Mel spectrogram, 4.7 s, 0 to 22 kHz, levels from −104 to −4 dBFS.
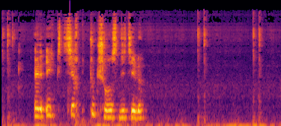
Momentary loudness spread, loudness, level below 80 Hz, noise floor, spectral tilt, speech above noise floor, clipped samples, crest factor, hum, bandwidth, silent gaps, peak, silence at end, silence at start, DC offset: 17 LU; -17 LUFS; -52 dBFS; -46 dBFS; -1.5 dB/octave; 28 dB; under 0.1%; 22 dB; none; 16.5 kHz; none; 0 dBFS; 0.25 s; 0.05 s; under 0.1%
